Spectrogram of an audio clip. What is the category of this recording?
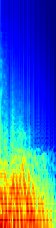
Instrument samples > Percussion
